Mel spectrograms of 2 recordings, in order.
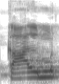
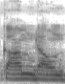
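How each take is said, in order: First: The L sound is pronounced in the word. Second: The L sound is silent in the word. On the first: The speaker calls it wrong. "काल्म तो हम बोल ही नहीं पाएंगे।" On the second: The speaker calls it right. "तो L silent है।"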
